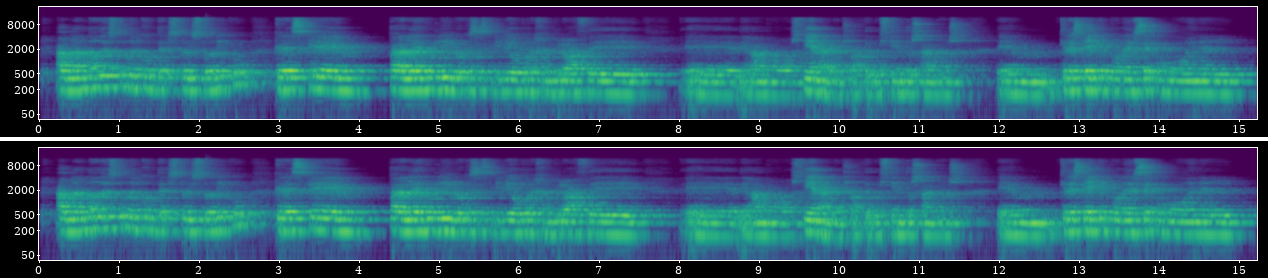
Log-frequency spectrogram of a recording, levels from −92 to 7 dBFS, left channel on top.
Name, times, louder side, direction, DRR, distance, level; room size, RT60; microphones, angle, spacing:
voice 1, 0.2-4.0 4.4-7.5 8.0-11.5 12.0-14.9, left 1 dB, 10° left, -12 dB, 0.7 m, -21 dB
2.8 x 2.1 x 2.4 m, 1.5 s
head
